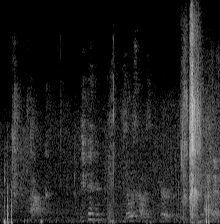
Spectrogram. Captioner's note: speaking off microphone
